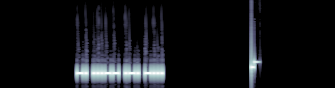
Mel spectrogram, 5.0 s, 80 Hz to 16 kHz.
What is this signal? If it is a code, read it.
Morse code, heard as a keyed tone, about 40 wpm, 700 Hz. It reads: N3RB
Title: USA Call Signs - 4 Characters - 6x Character Spacing - 40wpm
